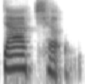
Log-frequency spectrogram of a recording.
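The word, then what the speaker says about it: dab tsog: When asked about common nightmares, men and women described a figure called Da Cho. Luckily, they told me how to pronounce that one because it does not look like that. It looks like Dab Tasog.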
